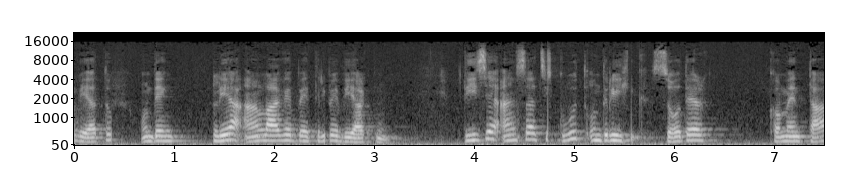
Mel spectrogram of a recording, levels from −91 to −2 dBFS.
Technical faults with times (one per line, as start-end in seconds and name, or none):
0.37 dropped buffer (overrun)
1.39 dropped buffer (overrun)
2.51 dropped buffer (overrun)
4.74 dropped buffer (overrun)
5.57 dropped buffer (overrun)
